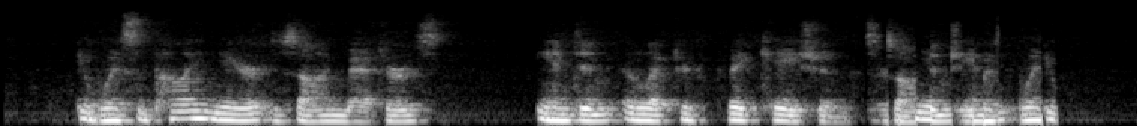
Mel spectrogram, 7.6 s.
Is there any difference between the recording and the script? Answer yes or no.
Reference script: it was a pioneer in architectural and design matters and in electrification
yes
